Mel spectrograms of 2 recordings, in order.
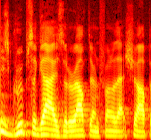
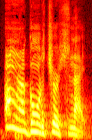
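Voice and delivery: sulky defiance; 8 semitones higher than usual. Retold or imitated. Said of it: "I was mad at God".

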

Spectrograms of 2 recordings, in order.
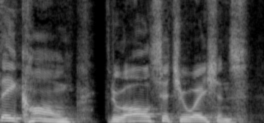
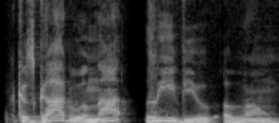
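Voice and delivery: ordinary delivery

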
